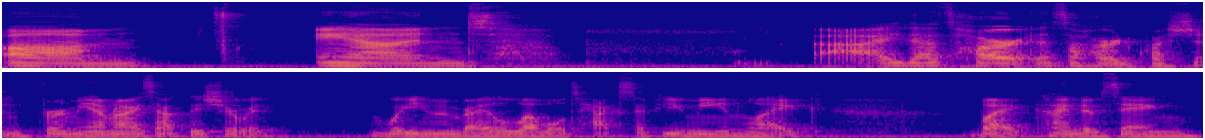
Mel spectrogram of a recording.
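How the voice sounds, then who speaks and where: Amid audible room echo, a woman with a very deep, low pitch speaks fairly slowly and evenly, leaving long, frequent pauses. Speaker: special education teacher and reading tutor. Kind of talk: Q&A talk to camera. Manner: halting, many fillers.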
